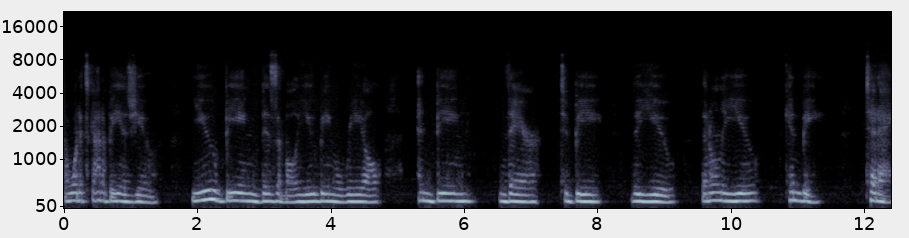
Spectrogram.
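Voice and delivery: deliberately very slow pacing. Addressing listeners directly, saying it very slowly on purpose. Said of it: "I said that very slowly on purpose".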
